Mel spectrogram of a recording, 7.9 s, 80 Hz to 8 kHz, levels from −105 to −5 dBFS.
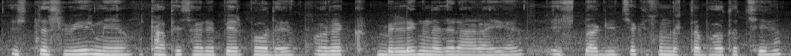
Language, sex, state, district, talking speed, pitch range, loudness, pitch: Hindi, male, Bihar, Muzaffarpur, 160 wpm, 170-185 Hz, -31 LUFS, 175 Hz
